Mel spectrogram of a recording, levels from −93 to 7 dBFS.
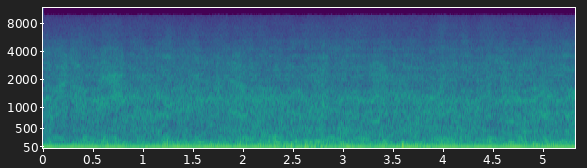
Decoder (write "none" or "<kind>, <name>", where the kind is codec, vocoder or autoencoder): codec, SNAC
